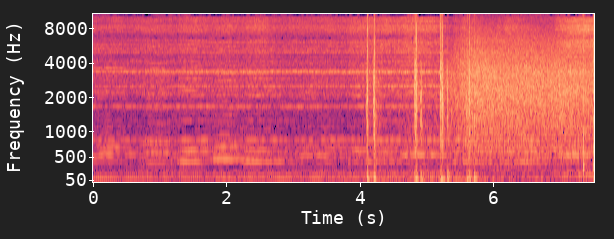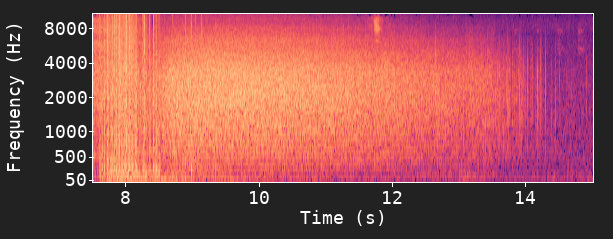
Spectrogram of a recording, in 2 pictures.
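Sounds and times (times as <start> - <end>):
fireworks bursting with loud bangs: 4.1 - 15.0
wash of noise: 5.2 - 14.0.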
